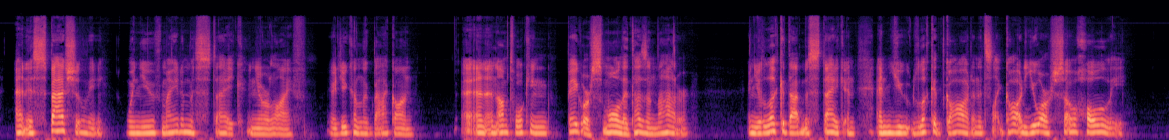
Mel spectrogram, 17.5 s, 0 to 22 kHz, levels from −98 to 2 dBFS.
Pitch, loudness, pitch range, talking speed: 145 Hz, -22 LUFS, 125-155 Hz, 155 wpm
